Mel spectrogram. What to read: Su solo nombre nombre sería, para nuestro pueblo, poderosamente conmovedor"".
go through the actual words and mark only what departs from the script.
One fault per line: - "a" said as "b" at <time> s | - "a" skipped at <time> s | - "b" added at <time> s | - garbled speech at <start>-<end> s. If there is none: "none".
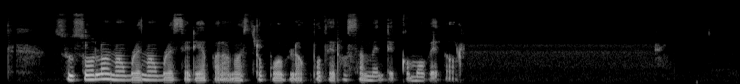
none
